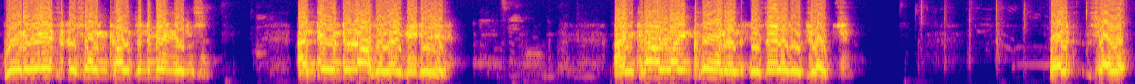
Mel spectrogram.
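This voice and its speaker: A man's voice: very high voice, poor audio. An Irish man working as MC at an event, announcing and interviewing people in a jokey, teasing way. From Cavan, Ireland. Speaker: MC of a best dressed contest at horse races. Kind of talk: announcing and interviewing over a public address.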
